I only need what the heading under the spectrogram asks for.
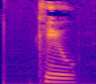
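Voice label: "thiu1", Teochew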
